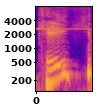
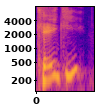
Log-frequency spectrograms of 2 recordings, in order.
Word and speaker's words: cake: You don't pronounce the E on the end of cake. You don't pronounce it cakey. It's cake.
